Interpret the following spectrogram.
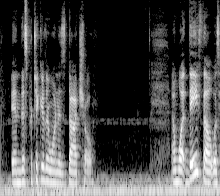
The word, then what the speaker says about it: dab tsog: And and according to the paper, it's pronounced dacho.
